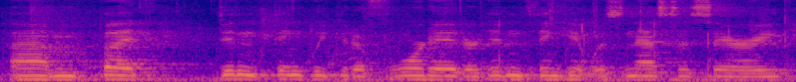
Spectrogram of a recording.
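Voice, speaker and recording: Very low-voiced stuffy woman in echoey hall. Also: little pitch movement, normal speed. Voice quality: slightly sore voice. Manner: earnest, many ums and restarts. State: stuffy from allergies. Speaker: parent speaking at a school event. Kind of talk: personal testimonial speech. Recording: echoey hall, speaker far from mic, noisy.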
